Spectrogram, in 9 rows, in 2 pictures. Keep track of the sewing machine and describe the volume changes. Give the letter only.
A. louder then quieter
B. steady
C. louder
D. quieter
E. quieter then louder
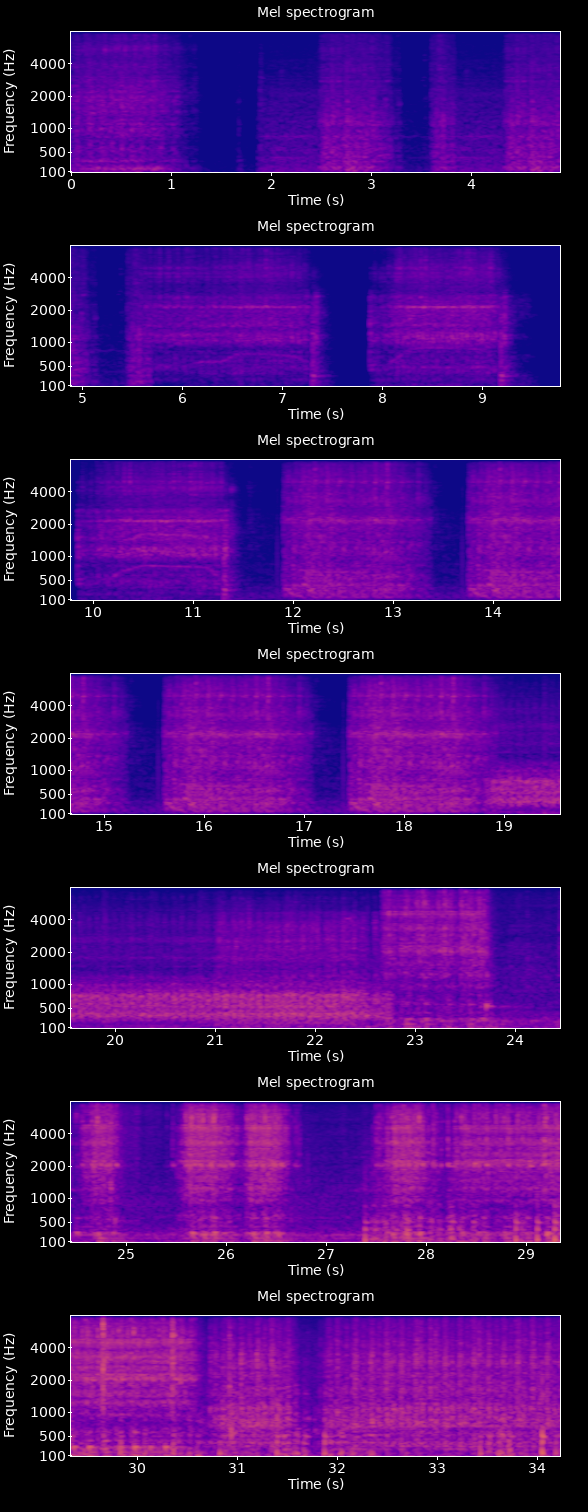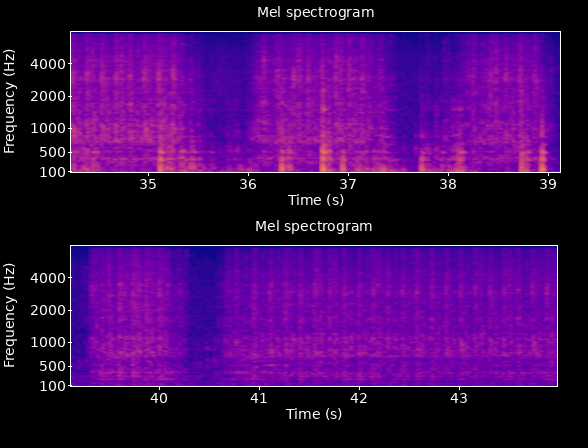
A.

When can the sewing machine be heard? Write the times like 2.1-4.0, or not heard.
0.0-43.9.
